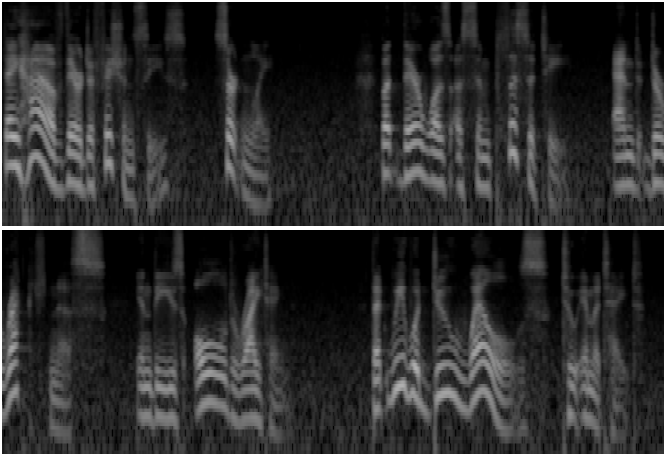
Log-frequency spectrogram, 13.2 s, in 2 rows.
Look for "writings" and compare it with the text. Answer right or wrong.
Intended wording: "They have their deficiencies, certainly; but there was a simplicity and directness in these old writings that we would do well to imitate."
wrong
